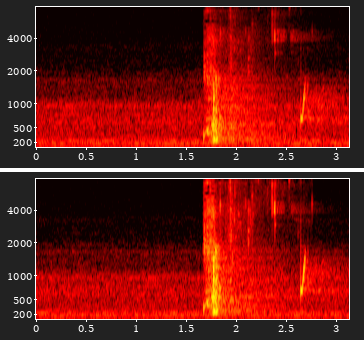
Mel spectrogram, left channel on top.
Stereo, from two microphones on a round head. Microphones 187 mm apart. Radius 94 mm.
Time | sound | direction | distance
1.7 | a splash | 40° right (ahead or behind) | 0.6 m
